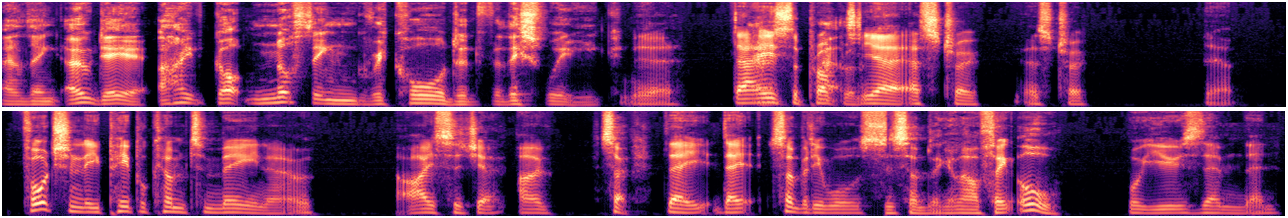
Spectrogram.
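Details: Man with aphasia after a sudden stroke, treated with speech and language therapy; aphasia.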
